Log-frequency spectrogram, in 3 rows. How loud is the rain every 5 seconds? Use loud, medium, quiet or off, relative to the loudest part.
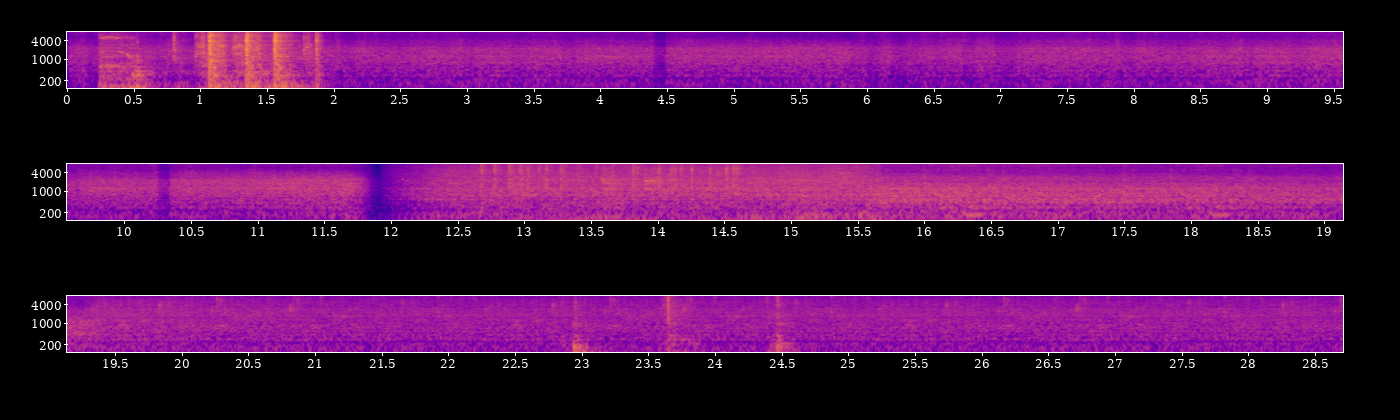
medium, medium, loud, loud, medium, medium.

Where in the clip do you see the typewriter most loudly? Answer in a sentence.
The loudest moment of the typewriter is at 1 second.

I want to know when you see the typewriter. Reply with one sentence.
The typewriter can be heard from 0.2 to 1.9 s, from 12.7 to 14.7 s and from 22.9 to 24.6 s.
